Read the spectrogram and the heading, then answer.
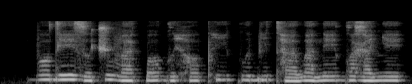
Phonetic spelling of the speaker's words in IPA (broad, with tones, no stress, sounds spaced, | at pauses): b ɔ˦ d eː˦ z ʊ˨ t͡ʃ u˦ β a˨ k͡p ɔ˨˦ ɡʷ i˨ h ɔ˨ pʰ iː˦ kʷ e˦ b i˦ tʰ a˨ w a˦˨ n eː˦ ɡʷ a˦ ɣ a˦ ɲ e˦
